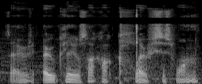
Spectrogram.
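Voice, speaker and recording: A man calls a sim race in a low, gravelly voice gone croaky after a sneeze. He thinks aloud, restarting his sentences as the action unfolds. Engine noise and hiss sit under his mic. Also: fairly even intonation, normal speed. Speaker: race commentator. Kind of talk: sim racing commentary.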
